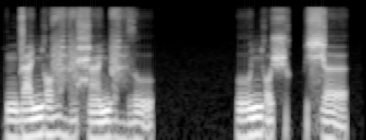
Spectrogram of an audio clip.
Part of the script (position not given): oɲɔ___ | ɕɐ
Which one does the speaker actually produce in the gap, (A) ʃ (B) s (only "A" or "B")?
A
